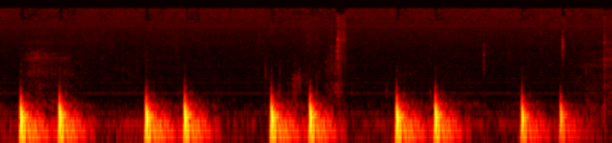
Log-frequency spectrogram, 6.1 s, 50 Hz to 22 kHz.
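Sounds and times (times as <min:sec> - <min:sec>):
heartbeat from a sound machine: 0:00.2 - 0:03.4, 0:04.0 - 0:04.6, 0:05.2 - 0:05.8.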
